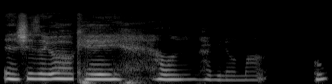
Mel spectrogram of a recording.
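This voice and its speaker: A woman's voice: a little high, normal speed, no room sound, studio quality. A woman in her twenties, a podcast guest telling a story in casual chat, acting out the quotes and saying "like" a lot. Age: 20s. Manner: animated, acts out quotes, heavy use of "like".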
